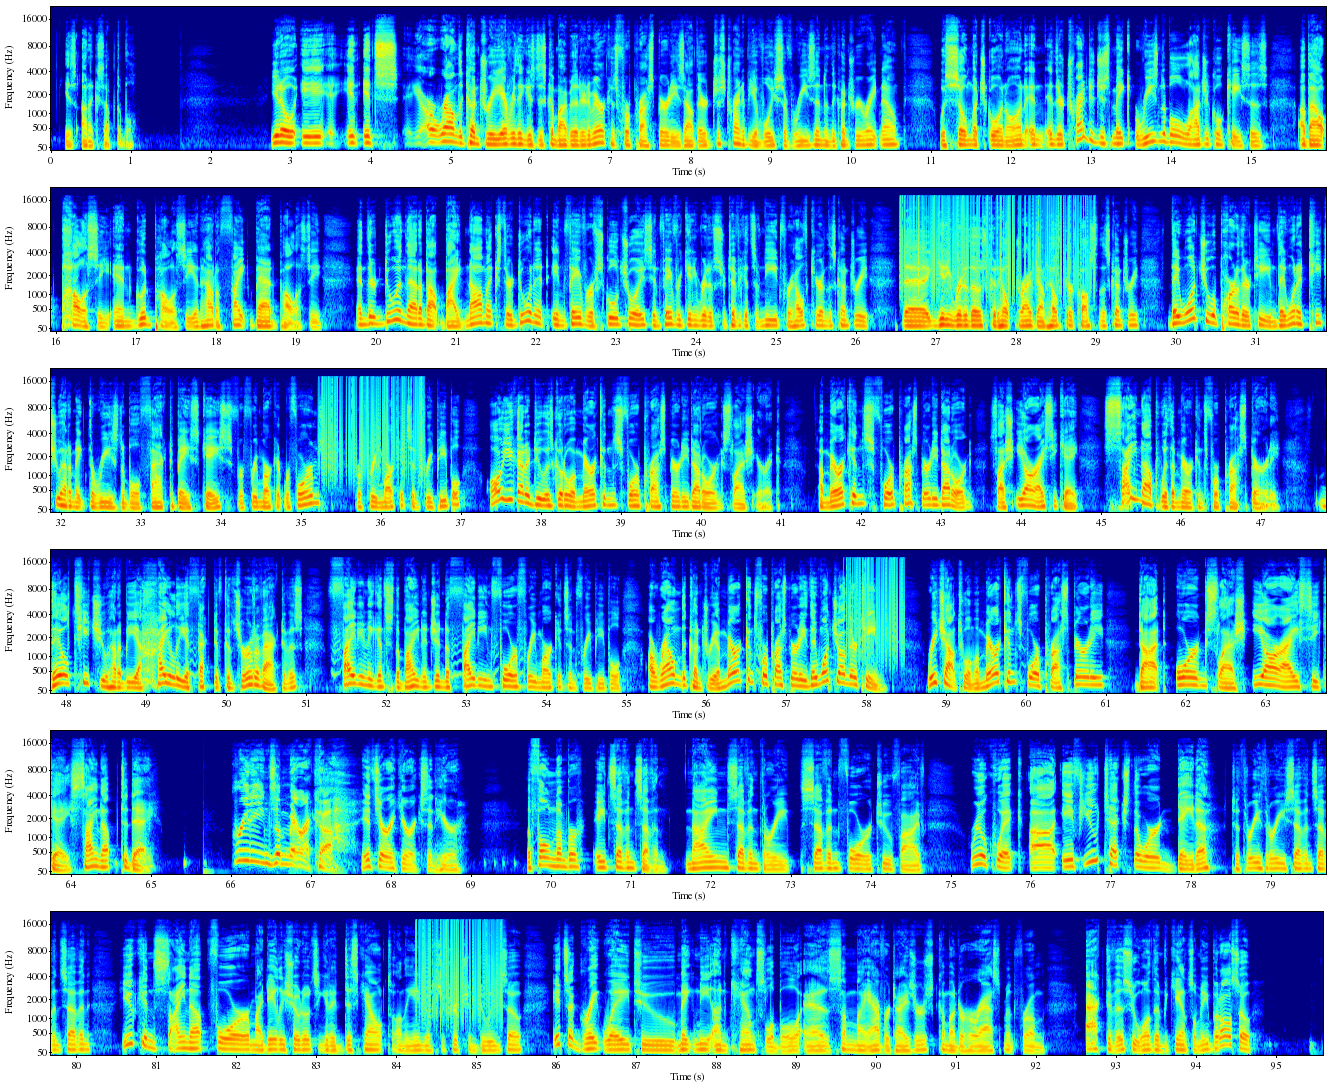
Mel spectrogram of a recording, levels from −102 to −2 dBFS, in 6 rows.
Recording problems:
crackling; noticeable; 4 times, first at 27 s; 15 dB below the speech

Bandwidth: 18 kHz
